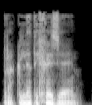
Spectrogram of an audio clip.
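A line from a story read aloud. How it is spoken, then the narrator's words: Muttering. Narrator (Russian): пробормотал он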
